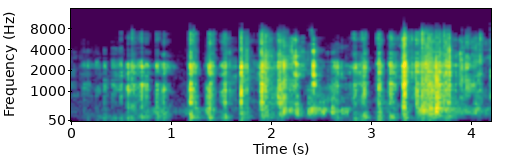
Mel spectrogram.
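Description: A solid, round, dry lavender soap bar held in the hand is scraped and shaved with a utility knife blade, producing crunchy, powdery flakes. Quick, dry, bright scratching strokes come in uneven bursts with almost no low end, and a brief pause follows the first second.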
